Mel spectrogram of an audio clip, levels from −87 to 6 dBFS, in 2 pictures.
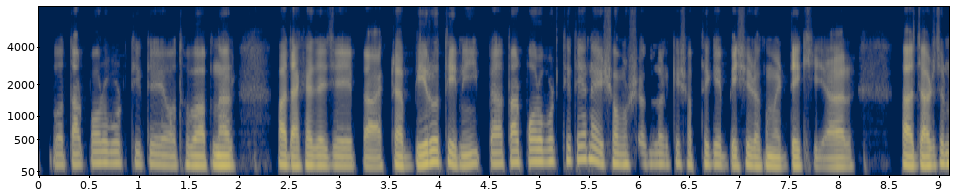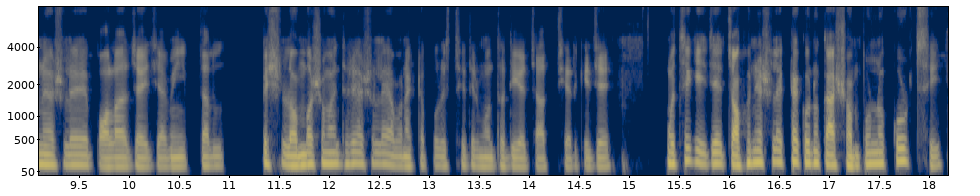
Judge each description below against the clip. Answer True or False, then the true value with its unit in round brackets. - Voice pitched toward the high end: False (130 Hz)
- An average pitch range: True (3.7 semitones)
